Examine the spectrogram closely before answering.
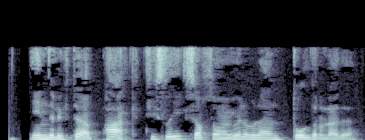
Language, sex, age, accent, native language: Uzbek, male, 18-24, Namangan, Uzbek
